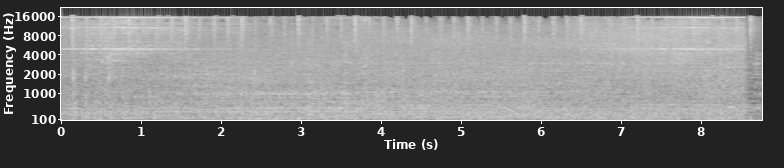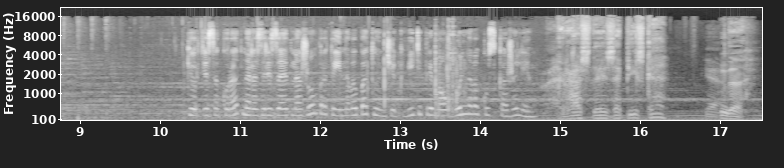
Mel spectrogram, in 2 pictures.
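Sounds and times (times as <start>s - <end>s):
faint metallic squeal of train: 0.0s - 1.7s
frost-covered train speeding across snowy plains with rattling wheels: 0.0s - 9.6s
speech: 10.4s - 17.5s.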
